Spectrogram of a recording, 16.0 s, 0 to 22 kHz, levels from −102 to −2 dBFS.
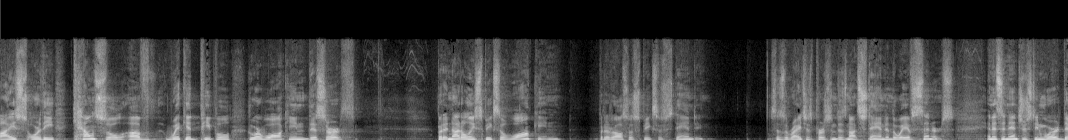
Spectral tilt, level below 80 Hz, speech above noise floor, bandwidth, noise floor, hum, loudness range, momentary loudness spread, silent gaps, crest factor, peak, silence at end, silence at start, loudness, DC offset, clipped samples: -4 dB/octave; -68 dBFS; 52 dB; 16 kHz; -77 dBFS; none; 6 LU; 13 LU; none; 20 dB; -8 dBFS; 0 s; 0 s; -25 LUFS; under 0.1%; under 0.1%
